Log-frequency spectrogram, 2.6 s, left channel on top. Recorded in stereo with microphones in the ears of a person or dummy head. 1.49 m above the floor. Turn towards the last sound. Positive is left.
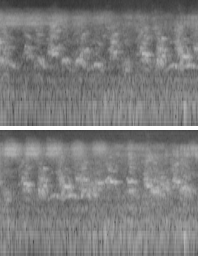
turn(degrees=-20)  # may be behind; listen again after turning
